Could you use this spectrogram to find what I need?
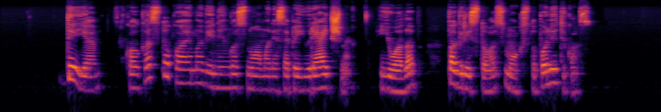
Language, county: Lithuanian, Alytus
